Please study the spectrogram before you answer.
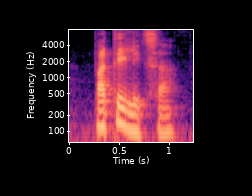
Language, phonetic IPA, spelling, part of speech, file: Belarusian, [paˈtɨlʲit͡sa], патыліца, noun, Be-патыліца.ogg
- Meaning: nape (back of the neck)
